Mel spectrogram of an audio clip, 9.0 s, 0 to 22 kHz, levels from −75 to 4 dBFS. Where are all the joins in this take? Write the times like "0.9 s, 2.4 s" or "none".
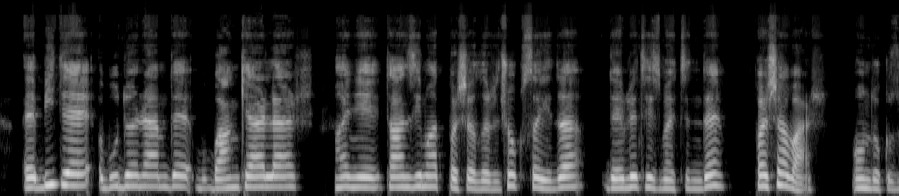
3.3 s, 5.0 s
